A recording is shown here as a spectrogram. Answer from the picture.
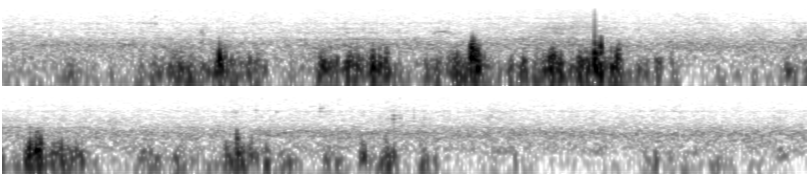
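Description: Hoofbeats of a cantering horse on a soft arena surface: dull, irregular thuds, loudest in the first half and then fainter.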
